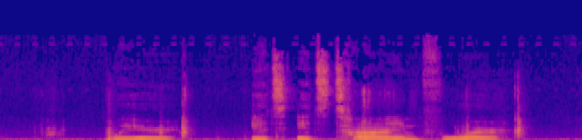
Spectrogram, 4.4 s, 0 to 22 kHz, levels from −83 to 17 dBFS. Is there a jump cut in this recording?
no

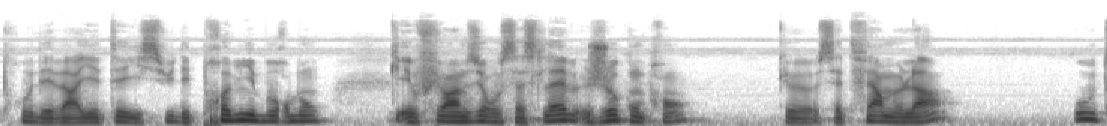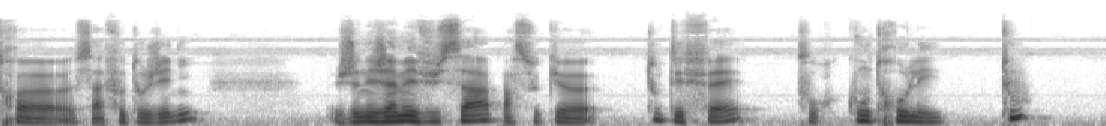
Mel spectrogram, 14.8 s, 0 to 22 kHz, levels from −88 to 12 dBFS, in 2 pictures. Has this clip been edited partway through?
yes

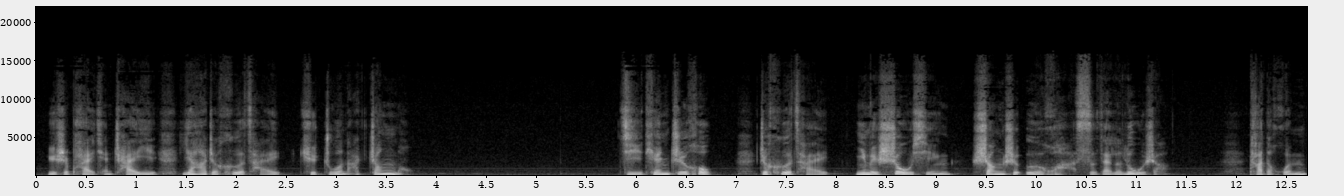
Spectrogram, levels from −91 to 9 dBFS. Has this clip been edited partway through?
no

